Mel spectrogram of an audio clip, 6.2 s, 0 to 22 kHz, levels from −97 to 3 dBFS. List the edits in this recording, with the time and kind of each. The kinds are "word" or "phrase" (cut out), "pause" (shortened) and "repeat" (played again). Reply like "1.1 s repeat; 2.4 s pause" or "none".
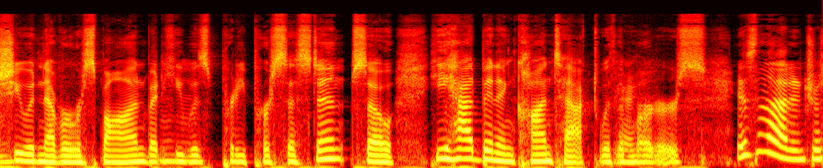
4.6 s phrase

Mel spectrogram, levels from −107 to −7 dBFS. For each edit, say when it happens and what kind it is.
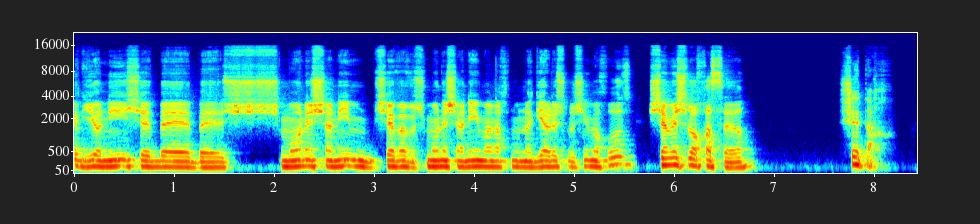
5.6 s pause

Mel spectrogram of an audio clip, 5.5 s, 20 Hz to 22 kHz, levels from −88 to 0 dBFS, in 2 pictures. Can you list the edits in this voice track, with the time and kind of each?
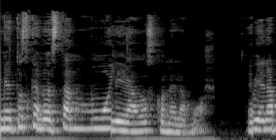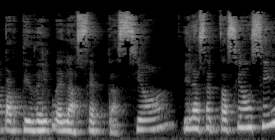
1.1 s word; 2.5 s word; 3.3 s word; 4.5 s pause

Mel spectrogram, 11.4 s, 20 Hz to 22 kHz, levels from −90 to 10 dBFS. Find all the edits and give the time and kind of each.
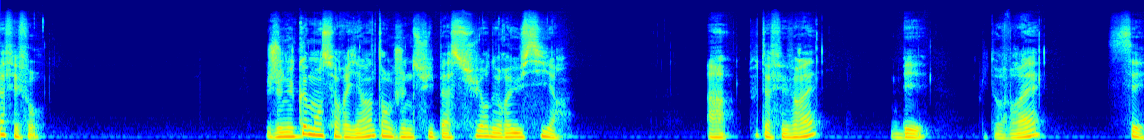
7.4 s pause

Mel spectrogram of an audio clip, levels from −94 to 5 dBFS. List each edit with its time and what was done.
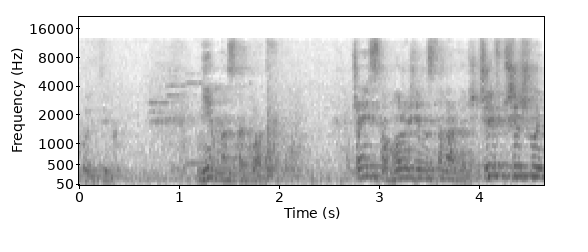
1.3 s word; 3.0 s word

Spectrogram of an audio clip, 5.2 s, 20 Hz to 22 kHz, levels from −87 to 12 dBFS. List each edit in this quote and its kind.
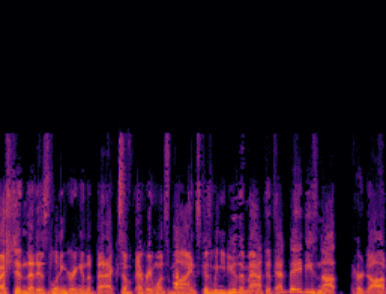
3.6 s word

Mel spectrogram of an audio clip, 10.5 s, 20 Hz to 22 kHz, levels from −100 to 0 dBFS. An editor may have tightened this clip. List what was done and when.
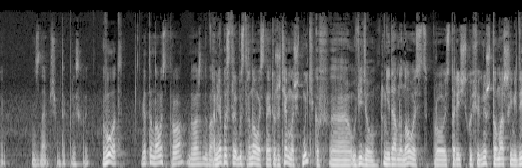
none

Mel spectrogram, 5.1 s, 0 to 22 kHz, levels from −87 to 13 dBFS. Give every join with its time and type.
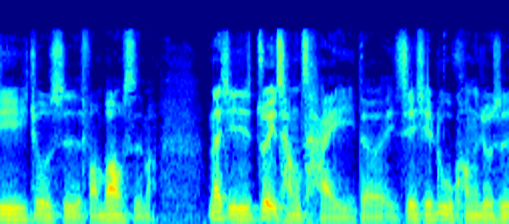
none

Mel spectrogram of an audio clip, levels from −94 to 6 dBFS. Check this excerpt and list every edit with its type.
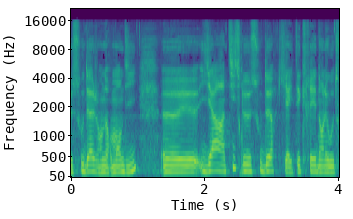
2.6 s word

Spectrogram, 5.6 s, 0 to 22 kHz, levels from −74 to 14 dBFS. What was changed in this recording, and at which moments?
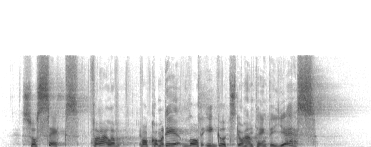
1.4 s word; 2.1 s word; 2.4 s word; 3.0 s word; 3.5 s word

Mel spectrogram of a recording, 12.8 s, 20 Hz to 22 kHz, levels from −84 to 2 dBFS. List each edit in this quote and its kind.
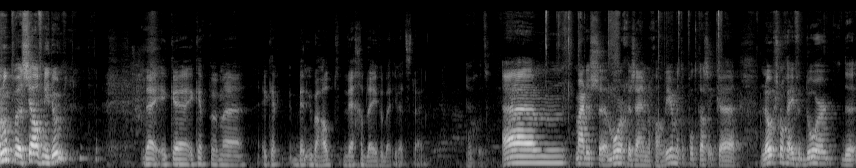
none

